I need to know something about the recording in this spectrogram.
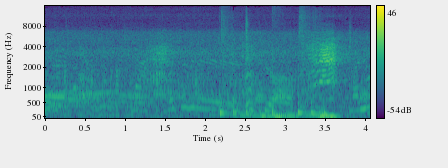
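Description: Background pop music with sung vocals; a heavy bass beat comes in about two-thirds of the way through.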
